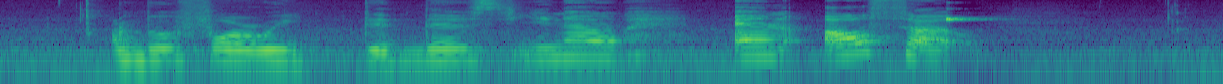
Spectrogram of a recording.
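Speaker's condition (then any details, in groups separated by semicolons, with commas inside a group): Cerebral palsy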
